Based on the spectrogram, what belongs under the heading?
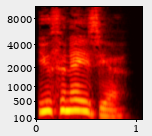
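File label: "euthanasia", British English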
